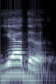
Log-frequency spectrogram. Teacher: দাল কলকলার অক্ষর সাকিন অবস্থায় রয়েছে ধাক্কা দিয়ে পড়তে হবে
